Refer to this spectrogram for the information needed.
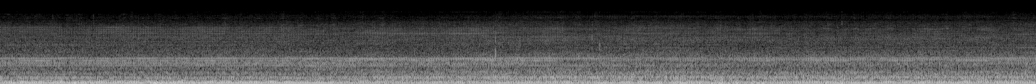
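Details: Mobile home AC that was icing up (blower not coming on, very low on Freon) being charged toward about 10 lb at 60°F outdoors: steady low hum with an even faint whir, no rattles or surging. Running normally while charging.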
